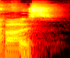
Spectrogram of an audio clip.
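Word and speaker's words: Celephaïs: This one's a hard one to pronounce because there's those two dots over the I's at the end of it, so it's Celephais. Celaphis.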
